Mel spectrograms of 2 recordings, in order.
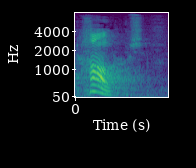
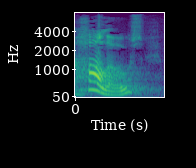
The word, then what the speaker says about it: hollers: And we call them, I don't know why we don't say hills, we say hollers. And I pronounce that right, hollers. Not hollows, which you'd probably say, oh, rednecks, is hollers.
